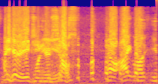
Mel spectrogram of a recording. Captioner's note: laughs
